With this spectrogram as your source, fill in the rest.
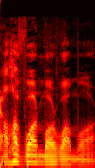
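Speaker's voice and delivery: plain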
